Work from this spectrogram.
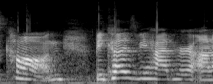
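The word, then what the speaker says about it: Khong: by Rachel Marie Kong her last name is spelled k-a-n-g but I know for a fact that it is Kong because we had her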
